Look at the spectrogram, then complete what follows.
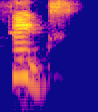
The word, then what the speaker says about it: fixed: Okay, and with the regular verb ends with the unvoiced sound, the ed is pronounced as T. जैसे हम बोलते हैं ना fixed, अब वो pronunciation में क्या सुनाई देता है, T सुनाई देता है, but वो it is ed.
